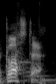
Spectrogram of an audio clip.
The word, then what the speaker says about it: Gloucester: Cester is pronounced stir. Leicester, Worcester, Gloucester.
